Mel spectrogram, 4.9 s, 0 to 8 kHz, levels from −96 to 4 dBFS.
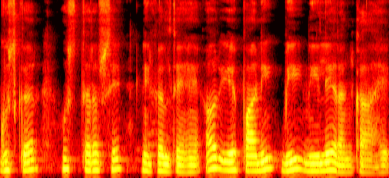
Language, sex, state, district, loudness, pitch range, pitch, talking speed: Hindi, male, Chhattisgarh, Sarguja, -17 LUFS, 125-150 Hz, 140 Hz, 195 wpm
